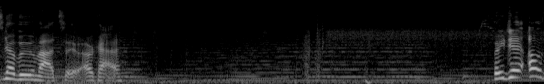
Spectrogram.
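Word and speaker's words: Uematsu: Is it Noitsu or something like that? I'm very bad with pronunciations. Yeah, it is Nouatsu.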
